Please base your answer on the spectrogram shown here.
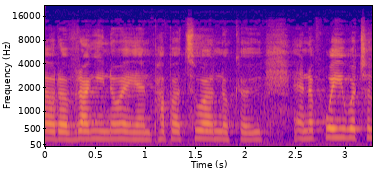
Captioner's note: murmurs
